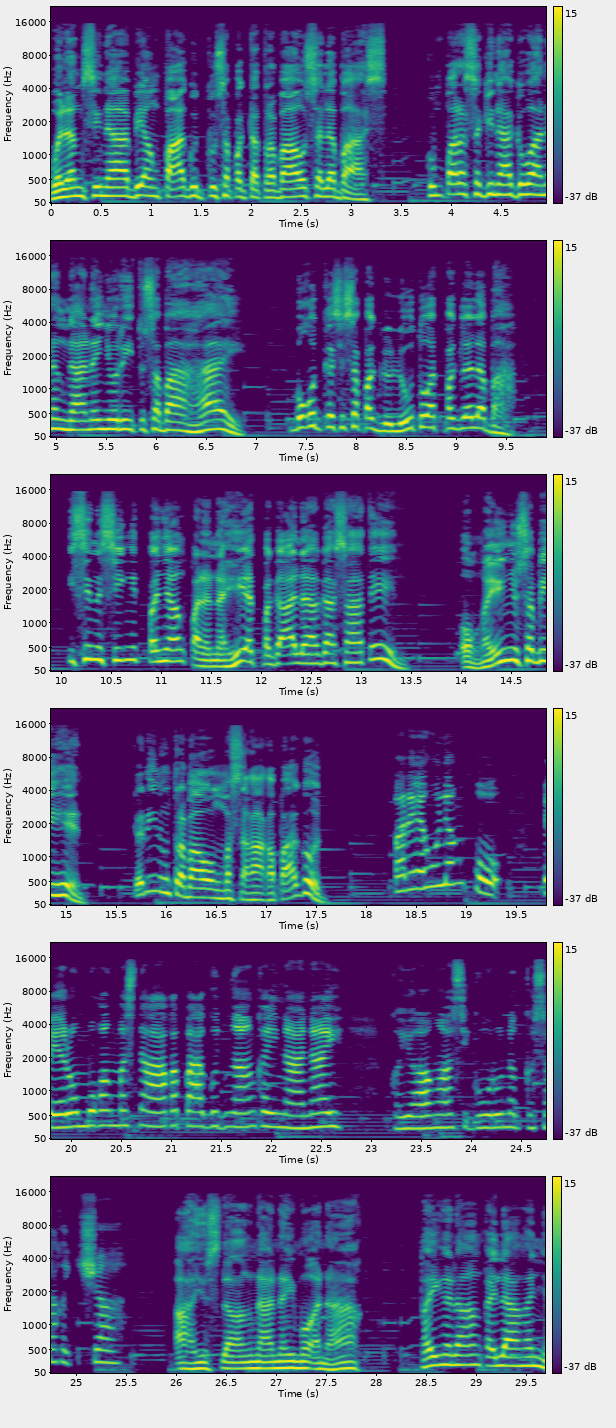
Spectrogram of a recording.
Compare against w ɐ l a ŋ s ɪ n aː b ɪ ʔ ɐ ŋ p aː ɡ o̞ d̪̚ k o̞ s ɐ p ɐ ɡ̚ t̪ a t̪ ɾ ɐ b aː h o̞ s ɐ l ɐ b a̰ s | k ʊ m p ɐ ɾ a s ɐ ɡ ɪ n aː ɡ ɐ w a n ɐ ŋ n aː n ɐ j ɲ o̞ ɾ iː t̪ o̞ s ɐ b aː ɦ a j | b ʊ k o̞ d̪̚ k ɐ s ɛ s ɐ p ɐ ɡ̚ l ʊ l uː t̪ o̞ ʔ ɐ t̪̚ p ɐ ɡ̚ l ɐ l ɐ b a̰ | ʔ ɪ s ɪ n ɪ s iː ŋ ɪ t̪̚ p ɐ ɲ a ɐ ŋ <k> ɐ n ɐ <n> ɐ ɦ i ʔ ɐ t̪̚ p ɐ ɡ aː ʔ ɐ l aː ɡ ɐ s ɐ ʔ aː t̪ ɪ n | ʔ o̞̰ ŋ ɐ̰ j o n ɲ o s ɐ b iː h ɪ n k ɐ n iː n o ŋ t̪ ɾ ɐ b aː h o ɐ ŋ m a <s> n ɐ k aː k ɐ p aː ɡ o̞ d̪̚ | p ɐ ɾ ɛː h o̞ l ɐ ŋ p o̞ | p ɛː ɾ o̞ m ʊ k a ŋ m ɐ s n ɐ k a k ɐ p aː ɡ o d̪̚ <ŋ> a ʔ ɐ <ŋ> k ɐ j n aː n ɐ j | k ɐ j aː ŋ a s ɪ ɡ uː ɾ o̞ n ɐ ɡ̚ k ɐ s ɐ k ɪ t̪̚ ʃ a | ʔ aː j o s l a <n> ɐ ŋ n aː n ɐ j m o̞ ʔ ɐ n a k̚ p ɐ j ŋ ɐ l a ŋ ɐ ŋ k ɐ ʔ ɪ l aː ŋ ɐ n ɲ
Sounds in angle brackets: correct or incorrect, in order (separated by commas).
incorrect, correct, correct, correct, correct, incorrect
